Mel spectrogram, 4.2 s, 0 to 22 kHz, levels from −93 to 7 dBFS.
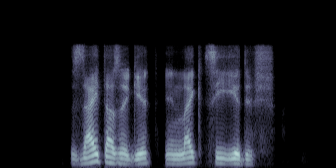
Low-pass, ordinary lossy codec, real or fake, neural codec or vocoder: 7.2 kHz; Opus, 64 kbps; fake; codec, 16 kHz in and 24 kHz out, 0.9 kbps, LongCat-Audio-Codec, fine tuned four codebook decoder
